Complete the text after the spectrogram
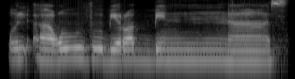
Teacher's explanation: सीन पर जज़्म देकर वक्फ कर देंगे।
